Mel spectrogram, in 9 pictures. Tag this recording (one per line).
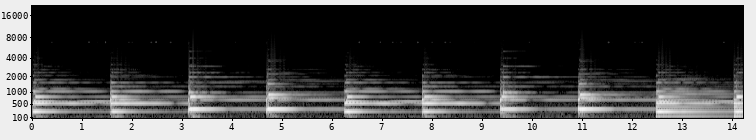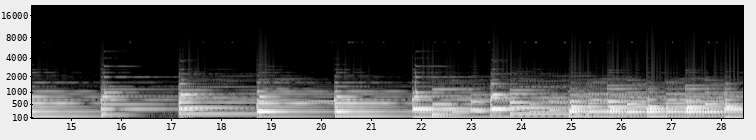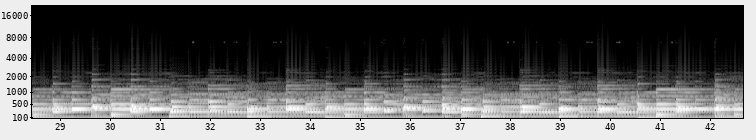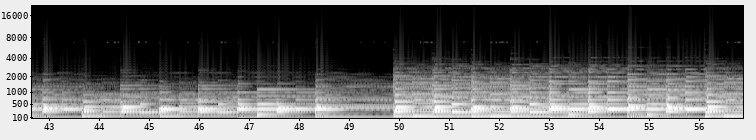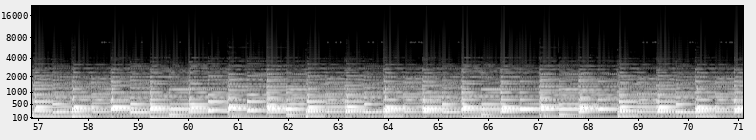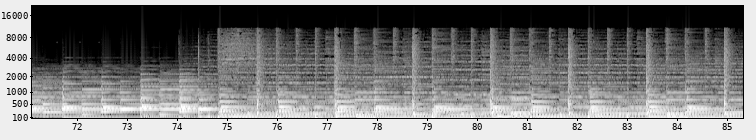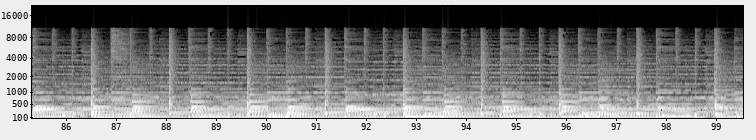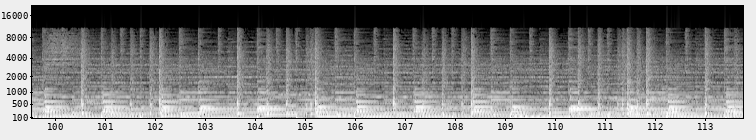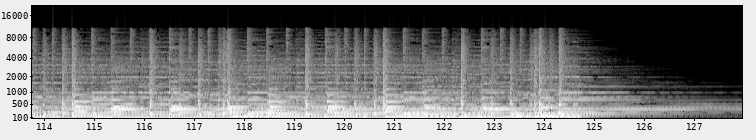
music
Piano
test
